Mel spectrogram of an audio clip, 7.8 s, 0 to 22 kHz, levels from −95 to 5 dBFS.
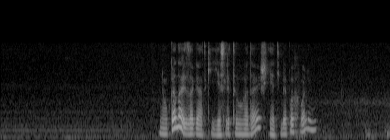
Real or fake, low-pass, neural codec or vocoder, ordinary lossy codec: real; 7.2 kHz; none; none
